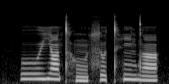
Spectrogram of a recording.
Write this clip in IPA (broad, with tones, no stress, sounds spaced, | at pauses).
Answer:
uː˦ j ã˦ tʰ ũ˨ s ʊ˦ tʰ ĩ˦ d ã˦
